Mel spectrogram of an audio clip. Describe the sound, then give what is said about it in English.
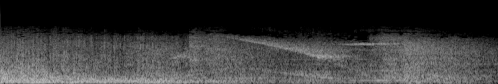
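A loud, sustained explosion roars through a facility, a dense rumbling wash of noise with a descending whine sweeping across the middle before it slowly eases off. “An explosion reverberated through the facility, and the computer monitors inside the conference room went blank.”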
